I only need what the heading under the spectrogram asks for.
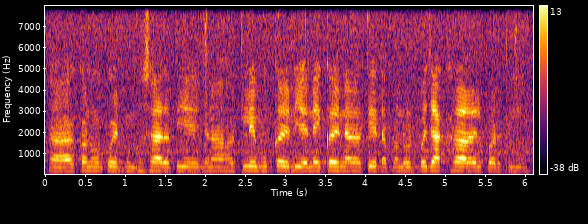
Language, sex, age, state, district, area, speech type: Maithili, female, 45-60, Bihar, Saharsa, rural, spontaneous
